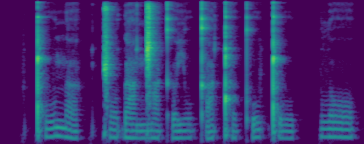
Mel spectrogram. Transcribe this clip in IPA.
ǃʰ u n ɐ | ǁ o ɗ a ŋ͡ǁ a kʼ ɵ j u kʼ a ǃʰ ɵ kʼ u ǃʼ u | l o

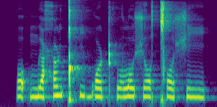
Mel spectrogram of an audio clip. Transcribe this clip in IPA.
ɔ ʔ m ɪ ħ ɔ ɳ ǃʰ i b ɔ ʈʰ u lˠ u ʃ ɔ ǀ ɔ ʃ i

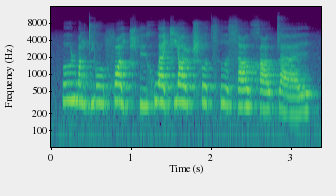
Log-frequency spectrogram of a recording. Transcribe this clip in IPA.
ɤ˥ ɻ w ɑ˨ ŋ t̪ j o˥˧ ʊ̯ f ɑ˥˩ ʊ̯ t͡ɕʰ y˧˥ x w ä˥˧ t͡ɕ j ɑ˥˧ ʊ̯ ʈ͡ʂʰ ɤ˥˧ t͡sʰ ɹ̩˥˩ s ɑ˥ ʊ̯ x ɑ˧˥ ʊ̯ t̪ a˨˩˦ ɪ̯

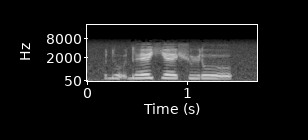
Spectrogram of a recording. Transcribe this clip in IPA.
dʱ o̰ dʱ ɛ ç ɛː ʃ ʉ ɾ oː

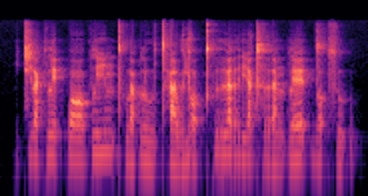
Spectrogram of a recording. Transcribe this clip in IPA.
t͡ɕ ɯ˧ a̯ k l e˥˩ ʔ p ɔː˧ k l iː˥˩ m tʰ u˩˦ a̯ p l uː˩˦ tʰ a˩˦ w j ɔ˦˥ ʔ kʰ r ɯ˥˩ a̯ r i˧ a̯ kʰ r a˩˦ n p l ɛː˦˥ t̚ d ɔ˦˥ ʔ s u˨˩ ʔ

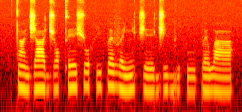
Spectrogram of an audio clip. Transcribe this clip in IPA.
t ã˨ d͡ʒ aː˨ d͡ʒ ɔ˨ kʼ eː˦ ʃ o˦ h i˦ p ɛ˦ v ɛ˨ ɲ ɪ˦ t͡ʃ eː˨˦ d͡ʒ i˦ b i˨ h uː˨ p ɛ˦ w aː˦

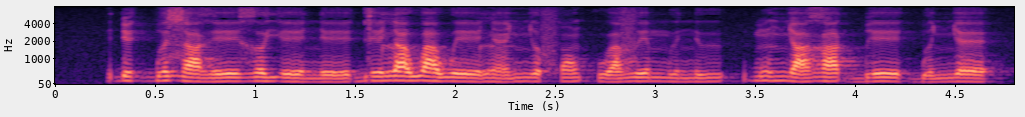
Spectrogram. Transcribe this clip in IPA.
ɗ e˧ ɡ͡b ə˦ z a˨ ɣ eː˧ ɣ ə˦ j eː˨ n eː˨˦ ɡ e˦ l a˦ w a˦ w eː˧ l ɛ̃˨˦ ɲ ə˧ f ɔ̃˦ kʷ a˨˦ v e˦ m ɨ˧ n ɨ˦ | ɓ ũ˦ ɲ a˨˦ ɣ a˦˨ ɡ͡b eː˦˨ ɡ͡b ə˧ ɲ ɛ˦˨

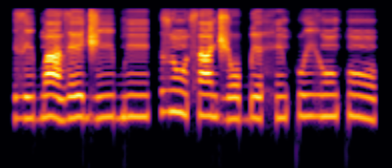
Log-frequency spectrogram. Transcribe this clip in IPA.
z i˨ b ã˦˨ z e˦ d͡ʒ iː˦ b ĩ˦ | z ũ˦˨ s ã˦ d͡ʒ o˨ ɓ ɪ˨ h ĩ˨ kʷ i˦ ɣ ũ˦ k ũ˦˨

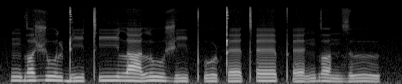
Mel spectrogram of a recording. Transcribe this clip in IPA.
ŋ ɡ ʌ˦ ʒ u˥˨ l ɖ i˩˧˩ tʼ iː˦ l a˥˨ l u˥˨ ʒ i˩˧˩ pʼ u˩˧˩ ʈ ɛ˩˧˩ tʼ ɛː˦ pʼ ɛ˩˧˩ ŋ ɡ ʌ˥˨ n z ɯ˩˧˩

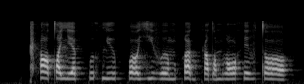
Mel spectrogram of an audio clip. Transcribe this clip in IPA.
ǁʰ uː tˤ a lʲ a pː u x lʲ ɯː pː ɔː zʲ e v ɤː m qʷ ɯ ɡ k u dˤ u m ðˤ uː x e v t ɔ

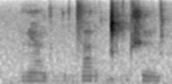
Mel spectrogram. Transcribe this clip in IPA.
lʲ ã˧ ɡʱ ṳ˧ r d͡z a˦ r ɡ͡ǁ i̤˦ d ɕ ĩ˧ d

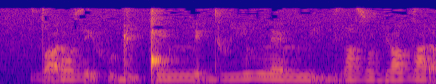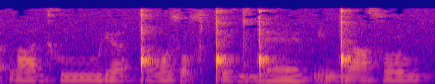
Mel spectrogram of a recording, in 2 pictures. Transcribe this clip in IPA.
dˤ ɛ̰ ɾ ɔ z ḛ f ṵ ɖ ḭ ǃ e lː ḛ d v i lː ɛ lː ḭ b r i zˤ u d ɾʲ ɔ lʲ dˤ e ɾ ɛ̰ ʔ ðˤ ɛː d x uː ɾʲ ɐː ǃ ɔ z ṵ sˤ ǃ e d ŋ͡ǃ ɛː p ḛ ŋ͡ǃ ɐː sˤ u

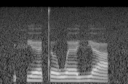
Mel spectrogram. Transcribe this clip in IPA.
fʲ ɛ t ə w ɛ vʲ a

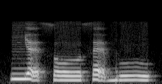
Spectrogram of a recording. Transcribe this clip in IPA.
ɲ ɛ̰˦˨ θ o˨ ʊ̯ θ ɛ̰˦˨ b u˦

